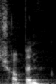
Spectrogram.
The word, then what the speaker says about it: Chopin: I think it's pronounced Chopin.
